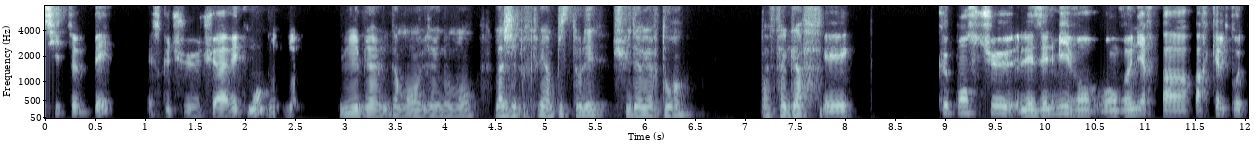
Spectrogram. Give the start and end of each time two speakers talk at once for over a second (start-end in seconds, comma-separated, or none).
none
